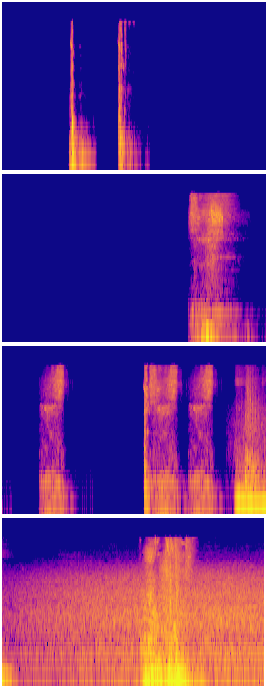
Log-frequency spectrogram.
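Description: Short menu clicks and whooshes sound several times.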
